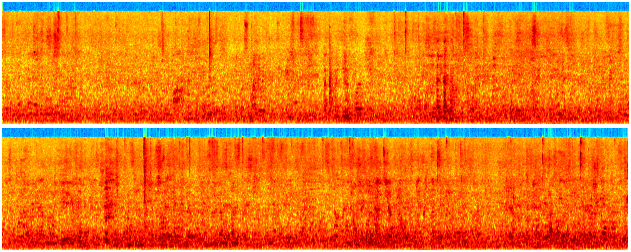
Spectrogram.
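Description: A young man talks into a microphone, heard over loudspeakers in a large echoing room.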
